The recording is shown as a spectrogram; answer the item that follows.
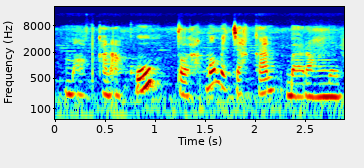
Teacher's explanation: Pada intonasi turun diucapkan dengan lambat serta memiliki pemenggalan tanda koma di pertengahan kalimat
